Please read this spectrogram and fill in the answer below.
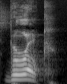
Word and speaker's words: Baroque: degree that's important so Baro Baroque that yes Baroque I got it right Baroque I said it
